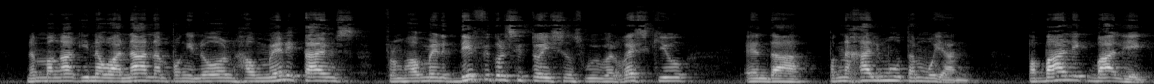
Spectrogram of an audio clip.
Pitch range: 125-160 Hz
